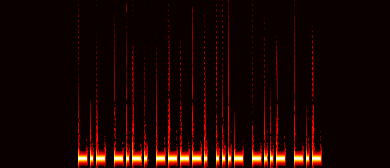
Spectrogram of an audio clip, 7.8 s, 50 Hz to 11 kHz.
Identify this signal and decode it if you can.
Morse code, heard as a keyed tone, about 20 wpm, 700 Hz. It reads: KC9VXK
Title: Speed Racing - USA Call Signs 17wpm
